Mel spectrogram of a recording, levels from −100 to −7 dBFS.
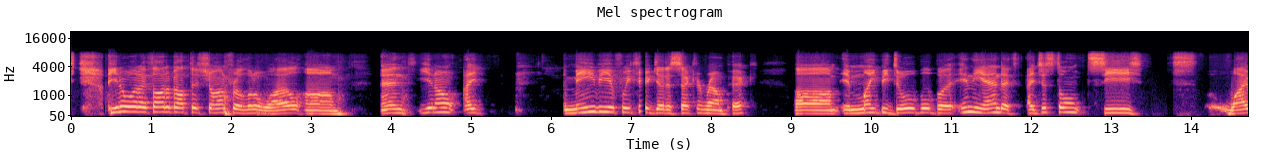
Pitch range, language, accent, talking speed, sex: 150-195 Hz, English, American, 165 wpm, male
